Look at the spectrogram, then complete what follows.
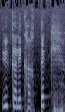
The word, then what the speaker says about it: Ukaleqarteq: Donc, on dit ukalekrartek, sachant que le Q, c'est un genre de creux.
